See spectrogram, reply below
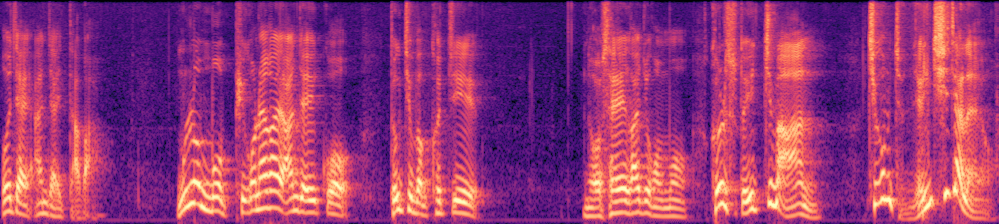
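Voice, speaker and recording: Male pastor, sermon delivery, blunt and forceful, with an extremely lively melody. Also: on the high side, moderate pace. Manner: emphatic, blunt, rhetorical questions.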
